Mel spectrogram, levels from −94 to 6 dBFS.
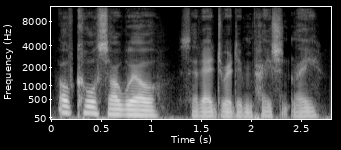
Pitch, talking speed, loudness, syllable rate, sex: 100 Hz, 150 wpm, -18 LUFS, 5.0 syllables/s, male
